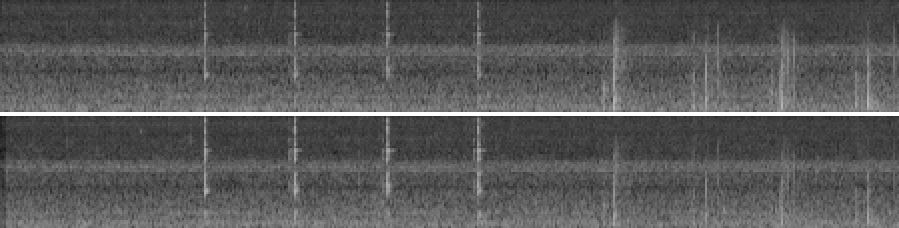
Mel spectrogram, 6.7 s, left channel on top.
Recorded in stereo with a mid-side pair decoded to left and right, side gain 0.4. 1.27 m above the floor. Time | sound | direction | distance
1.5 | ticking | 55° right | ?
4.5 | footsteps | 50° left | ?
